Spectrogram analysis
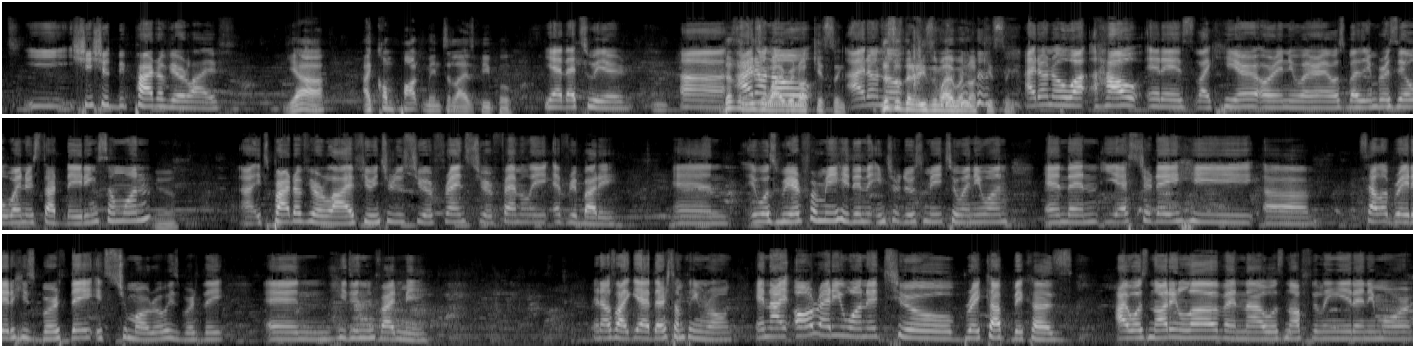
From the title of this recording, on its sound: LKS Outside: At a pre-party for the Rugby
